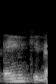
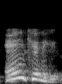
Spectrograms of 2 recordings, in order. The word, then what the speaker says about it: Ankeny: One of the interesting things that I found out specifically looking at Ankeny, how did I do there? – Better, Ankeny. – better. – Ankeny, with the long A.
